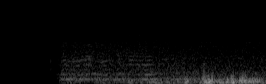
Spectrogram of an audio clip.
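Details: Worker western honey bee feeding on sugar syrup at a clear feeding plate, licking through gaps in a floating styrofoam board and extending its glossa; a low, rough buzz starts abruptly after half a second and swells toward the end.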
